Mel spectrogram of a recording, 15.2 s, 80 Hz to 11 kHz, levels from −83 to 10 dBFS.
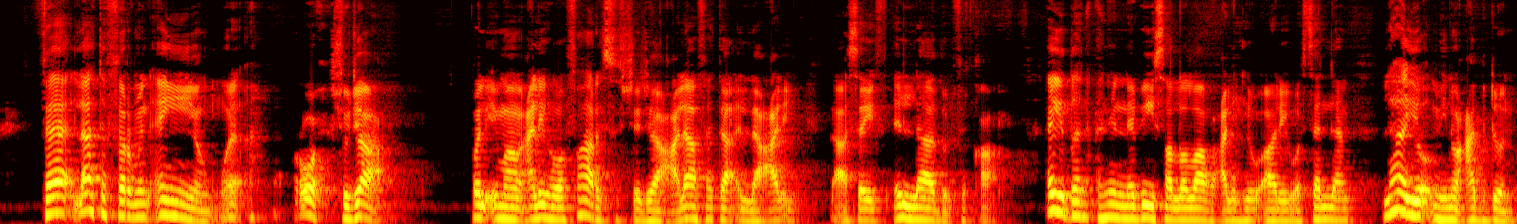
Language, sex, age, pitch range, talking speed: Arabic, male, 20-39, 120-165 Hz, 125 wpm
